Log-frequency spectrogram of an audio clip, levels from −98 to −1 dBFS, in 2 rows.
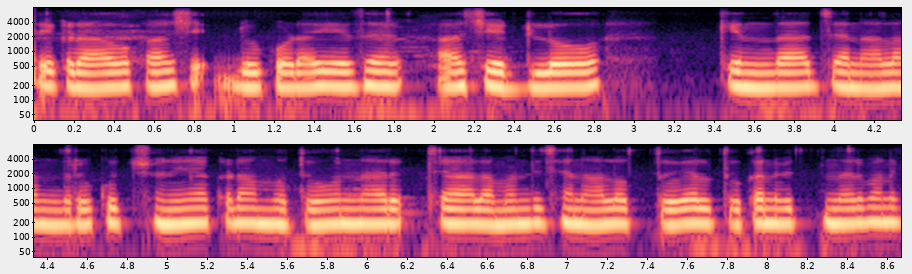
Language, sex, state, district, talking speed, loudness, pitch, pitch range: Telugu, female, Andhra Pradesh, Chittoor, 125 wpm, -15 LUFS, 190 Hz, 185-195 Hz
